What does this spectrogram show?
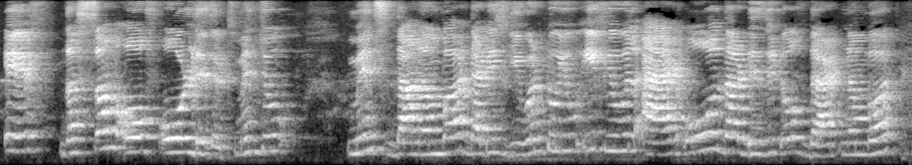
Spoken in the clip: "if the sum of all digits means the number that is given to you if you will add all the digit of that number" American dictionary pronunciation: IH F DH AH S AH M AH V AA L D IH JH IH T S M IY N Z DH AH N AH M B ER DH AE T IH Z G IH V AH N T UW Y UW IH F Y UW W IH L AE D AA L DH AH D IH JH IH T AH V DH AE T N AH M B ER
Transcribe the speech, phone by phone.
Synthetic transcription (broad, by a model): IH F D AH S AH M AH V AA L D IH Z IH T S M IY N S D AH N AH M B ER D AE T IH Z G IH V AH N T UW Y UW IH F Y UW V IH L AE D AA L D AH D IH Z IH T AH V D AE T N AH M B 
